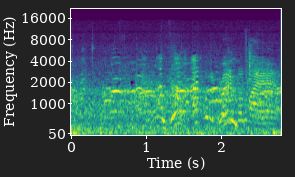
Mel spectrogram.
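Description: A goose honks several times outdoors after fireworks on New Year's Eve, hoarse nasal calls in a quick irregular series over a noisy background.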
